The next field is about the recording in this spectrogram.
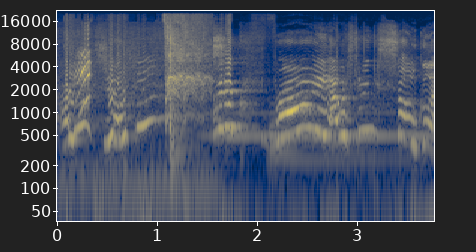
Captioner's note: balloon pops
